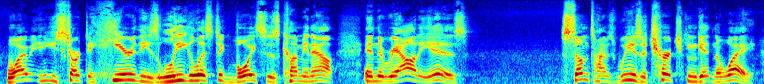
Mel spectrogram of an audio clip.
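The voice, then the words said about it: Yelling, excited preaching. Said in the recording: “I'm yelling, I don't mean to yell, I just get excited about this”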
